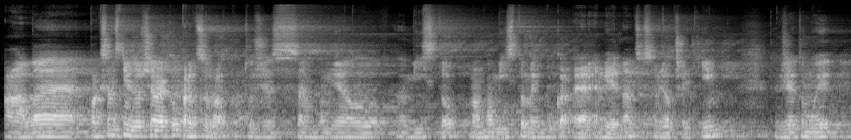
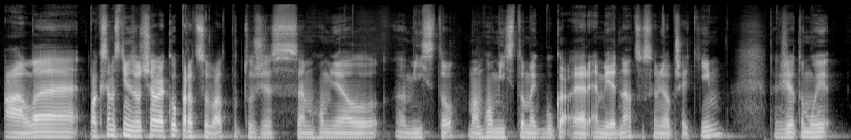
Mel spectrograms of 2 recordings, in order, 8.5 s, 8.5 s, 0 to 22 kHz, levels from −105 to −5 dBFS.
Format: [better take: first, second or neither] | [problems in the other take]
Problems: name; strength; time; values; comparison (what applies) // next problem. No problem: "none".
second | room echo; slight; dies away in 2.1 s // off-mic speech; somewhat distant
